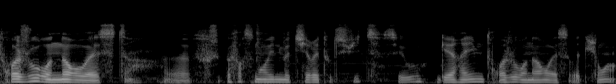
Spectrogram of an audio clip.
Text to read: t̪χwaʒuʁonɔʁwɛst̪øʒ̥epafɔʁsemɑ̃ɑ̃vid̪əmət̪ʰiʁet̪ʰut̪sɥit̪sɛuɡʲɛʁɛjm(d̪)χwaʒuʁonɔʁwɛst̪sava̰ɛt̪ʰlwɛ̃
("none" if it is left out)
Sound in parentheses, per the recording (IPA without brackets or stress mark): t̪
